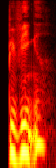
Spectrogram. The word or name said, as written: bevinget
